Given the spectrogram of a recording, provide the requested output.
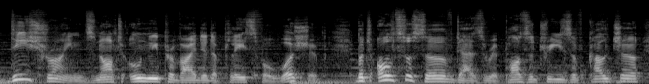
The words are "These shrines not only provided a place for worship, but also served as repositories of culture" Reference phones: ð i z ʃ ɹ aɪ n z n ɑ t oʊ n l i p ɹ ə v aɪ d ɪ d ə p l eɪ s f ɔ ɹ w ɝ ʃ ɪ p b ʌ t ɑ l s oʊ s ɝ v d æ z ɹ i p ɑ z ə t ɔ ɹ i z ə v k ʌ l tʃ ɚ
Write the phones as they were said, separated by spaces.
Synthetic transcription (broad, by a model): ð i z ʃ ɹ aɪ n z n ɑ t oʊ n l i p ɹ ə v aɪ d ɪ d ə p l eɪ s f ɔ ɹ w ɝ ʃ ɪ p b ʌ t ɑ l s oʊ s ɝ v d æ z ɹ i p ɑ z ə t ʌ ɹ i z ə v k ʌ l tʃ ɚ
